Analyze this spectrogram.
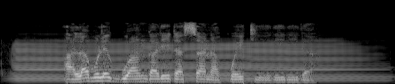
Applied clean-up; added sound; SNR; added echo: none; Wind instrument, woodwind instrument; 8 dB; none.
